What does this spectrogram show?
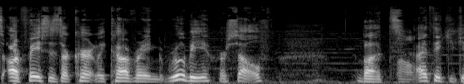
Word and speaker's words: RWBY: and that became Ruby it's pronounced Ruby but it's written capital R capital W capital B capital Y you can clearly see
